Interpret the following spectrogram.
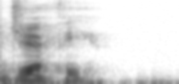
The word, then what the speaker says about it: GIF: wouldn't be a video it'd just be a gif because it only took a jiffy so they they proved the pronunciation of jif in in one fell swoop which i thought was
